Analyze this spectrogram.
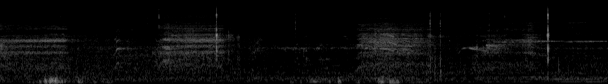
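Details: Yellow-tailed black cockatoos in Tasmania, Australia: several grating, wailing calls overlap across the recording, with sharp clicks and low thumps in the background.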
